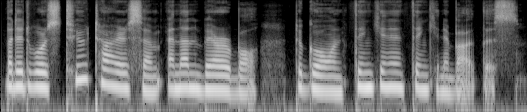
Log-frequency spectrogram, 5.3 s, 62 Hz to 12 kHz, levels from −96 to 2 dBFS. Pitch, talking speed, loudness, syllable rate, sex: 190 Hz, 170 wpm, -20 LUFS, 5.0 syllables/s, female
